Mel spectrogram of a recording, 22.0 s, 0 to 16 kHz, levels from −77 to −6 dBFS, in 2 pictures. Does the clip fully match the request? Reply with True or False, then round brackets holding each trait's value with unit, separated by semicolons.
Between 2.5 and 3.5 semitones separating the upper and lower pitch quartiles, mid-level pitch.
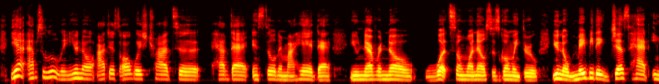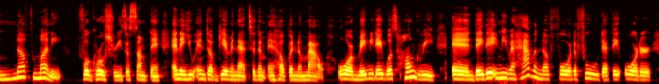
True (3.1 semitones; 150 Hz)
